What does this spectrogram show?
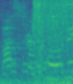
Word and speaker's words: mascarpone: This is mascarpone, pronounced mascarpone in Italian.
